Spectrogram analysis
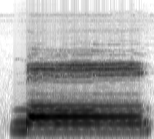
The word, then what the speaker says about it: make: But remember, we have to have a silent E at the end. She's so bossy. She says the A. A, say your name.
